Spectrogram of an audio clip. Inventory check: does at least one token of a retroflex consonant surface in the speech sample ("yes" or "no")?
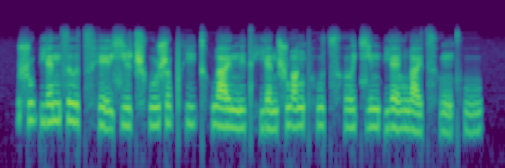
yes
